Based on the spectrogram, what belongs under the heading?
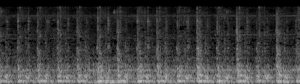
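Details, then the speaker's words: CNY E900 embroidery machine serviced for not stitching and rough noise; damaged needle-struck rotary hook sanded, not yet replaced; steady even stitching clatter about 2.5 beats per second, no snags or grinding; running smoothly. "Udah lancar nih. Jangan ada yang loncat lagi di video ini."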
